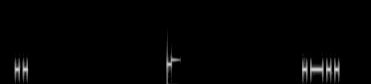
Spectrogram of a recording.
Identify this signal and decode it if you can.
Morse code, heard as a keyed tone, about 30 wpm, 700 Hz. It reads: I L
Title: Single Letters - Phonetic Pronunciation 30wpm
